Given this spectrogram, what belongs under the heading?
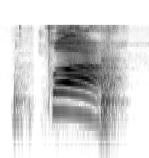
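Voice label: "fa4", Mandarin Chinese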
